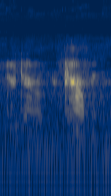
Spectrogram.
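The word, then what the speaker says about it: Tutankhamun: It's pronounced Tutankhamen.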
